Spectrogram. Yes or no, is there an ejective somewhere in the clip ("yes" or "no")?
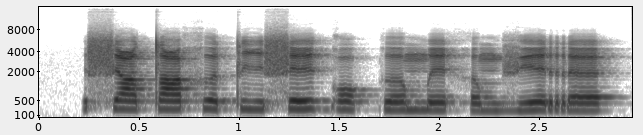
no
